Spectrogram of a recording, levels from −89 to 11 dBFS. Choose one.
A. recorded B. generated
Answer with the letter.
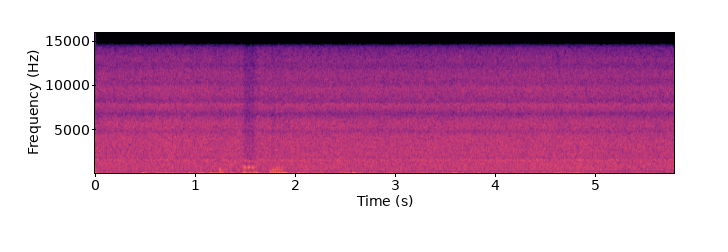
A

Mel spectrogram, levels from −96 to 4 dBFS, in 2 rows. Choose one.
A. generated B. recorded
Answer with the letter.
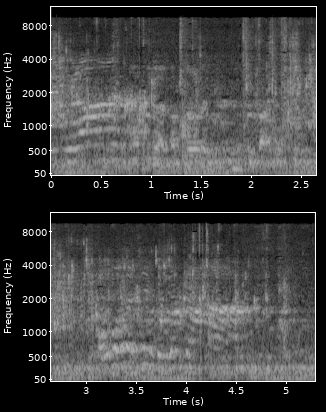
B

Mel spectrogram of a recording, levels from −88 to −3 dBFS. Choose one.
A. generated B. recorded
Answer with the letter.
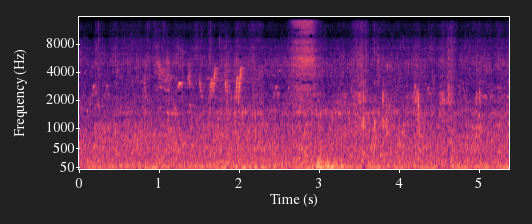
B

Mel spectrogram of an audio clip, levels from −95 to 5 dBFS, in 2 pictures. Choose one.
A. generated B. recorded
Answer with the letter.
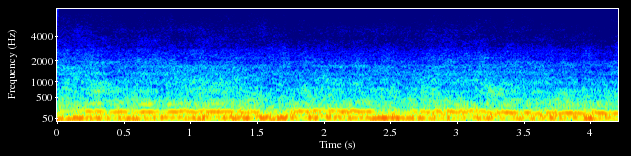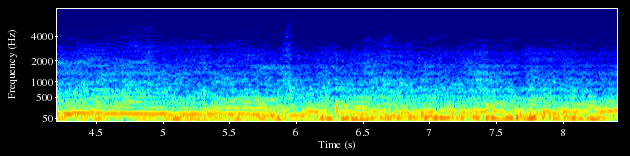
A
